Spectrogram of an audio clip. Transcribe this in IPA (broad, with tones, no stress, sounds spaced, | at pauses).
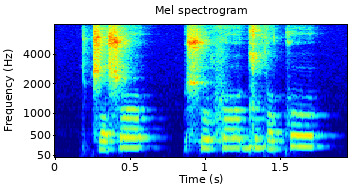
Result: t͡ʃ ɛ˨ ʃ o˦ | ʃ ũ˨ f oː˧ ɡ i˧ j o˨ k u˦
